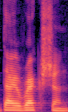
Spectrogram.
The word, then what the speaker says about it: direction: 그리고 direction 같은 경우는 dire이션으로 되게 많이 표현하시는 분도 계시는데요. direction보다는 direction. direction. 물론 틀린 발음은 아니에요. 그래서 direction 하셔도 되지만 너무 부각되지 않게 강세는 무조건 이음절이 오기 때문에 direction direction이라고 소린 내 주시고 혹은 뭐 c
